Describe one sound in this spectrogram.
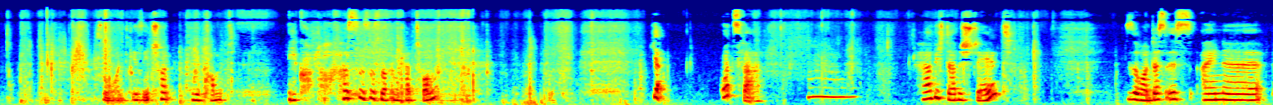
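A middle-aged woman talks calmly and closely into a microphone.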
